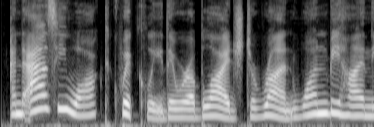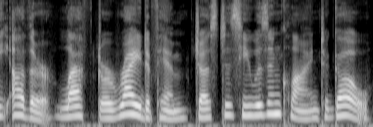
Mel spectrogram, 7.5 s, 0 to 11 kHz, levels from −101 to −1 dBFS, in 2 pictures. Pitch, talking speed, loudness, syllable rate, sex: 210 Hz, 210 wpm, -20 LUFS, 5.1 syllables/s, female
